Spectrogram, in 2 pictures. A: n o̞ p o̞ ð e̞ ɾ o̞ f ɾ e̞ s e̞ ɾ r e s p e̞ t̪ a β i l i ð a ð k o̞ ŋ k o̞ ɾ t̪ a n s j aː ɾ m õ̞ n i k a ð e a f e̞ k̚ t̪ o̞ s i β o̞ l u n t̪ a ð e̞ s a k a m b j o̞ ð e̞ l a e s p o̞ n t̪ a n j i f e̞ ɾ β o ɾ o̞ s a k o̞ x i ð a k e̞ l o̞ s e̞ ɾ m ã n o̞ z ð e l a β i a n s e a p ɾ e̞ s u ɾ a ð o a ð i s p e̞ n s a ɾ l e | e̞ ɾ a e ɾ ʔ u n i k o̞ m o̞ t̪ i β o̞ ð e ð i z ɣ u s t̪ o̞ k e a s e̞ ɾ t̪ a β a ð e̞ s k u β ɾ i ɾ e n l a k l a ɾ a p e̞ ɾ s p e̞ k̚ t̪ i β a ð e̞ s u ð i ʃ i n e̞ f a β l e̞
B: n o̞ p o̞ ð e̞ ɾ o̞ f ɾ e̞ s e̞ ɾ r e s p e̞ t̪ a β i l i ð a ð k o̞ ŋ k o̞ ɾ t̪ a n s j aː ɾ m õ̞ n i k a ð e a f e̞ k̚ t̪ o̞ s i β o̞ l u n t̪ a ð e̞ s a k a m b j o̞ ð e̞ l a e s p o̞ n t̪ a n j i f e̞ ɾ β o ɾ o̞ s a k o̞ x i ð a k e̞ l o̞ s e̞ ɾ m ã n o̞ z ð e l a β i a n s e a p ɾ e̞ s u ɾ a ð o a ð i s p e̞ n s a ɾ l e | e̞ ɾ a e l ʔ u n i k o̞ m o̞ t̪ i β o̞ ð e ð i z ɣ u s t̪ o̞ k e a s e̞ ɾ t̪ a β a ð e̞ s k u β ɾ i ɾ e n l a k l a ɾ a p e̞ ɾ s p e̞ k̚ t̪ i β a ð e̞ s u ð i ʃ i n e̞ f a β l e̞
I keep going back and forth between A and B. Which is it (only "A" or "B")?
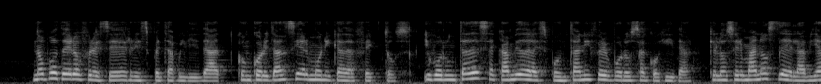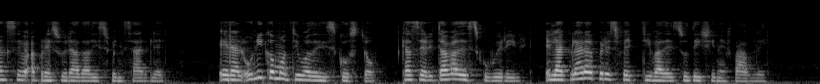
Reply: B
